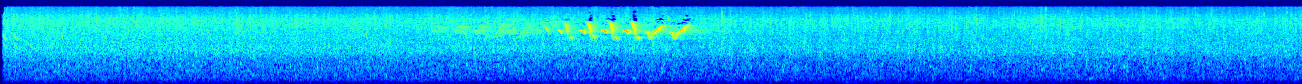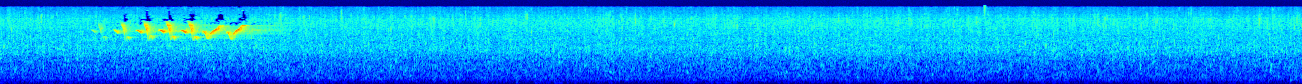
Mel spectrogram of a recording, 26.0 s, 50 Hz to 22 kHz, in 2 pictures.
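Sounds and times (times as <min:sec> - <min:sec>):
stream flowing: 0:00.0 - 0:26.0
Yellow Warbler singing: 0:04.4 - 0:07.0, 0:14.0 - 0:15.8.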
